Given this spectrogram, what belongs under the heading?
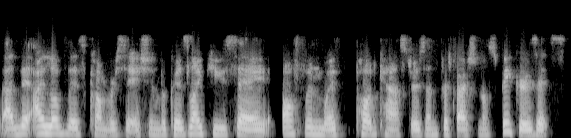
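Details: Adult speaker; normal voice.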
